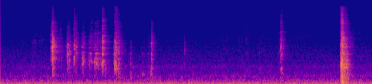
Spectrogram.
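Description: Clear plastic card cases clicking and tapping as they are handled, with a quick cluster of clicks about a second in, a couple of single clicks after, and one louder knock near the end. A steady low hum runs underneath.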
